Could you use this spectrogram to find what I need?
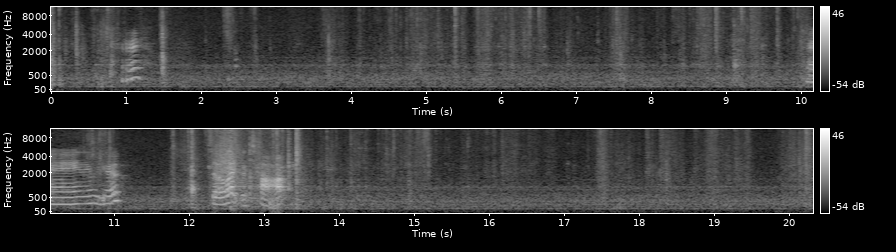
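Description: Leaves and ribbon rustle as they are handled.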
